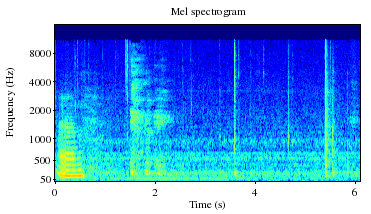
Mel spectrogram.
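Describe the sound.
Computer keyboard typing during code editing to fix library references: sparse, faint key clicks spaced a few at a time, with a voice heard briefly at the start.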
